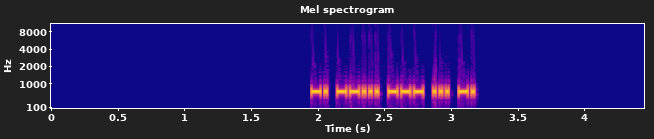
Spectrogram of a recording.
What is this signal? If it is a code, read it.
Morse code, heard as a keyed tone, about 50 wpm, 700 Hz. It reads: N7OSN
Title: USA Call Signs - 5 Characters - 50wpm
